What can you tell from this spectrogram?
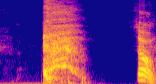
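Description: A man coughs twice, a long raspy cough followed by a short pause and a second, briefer cough, with no talking in between.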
